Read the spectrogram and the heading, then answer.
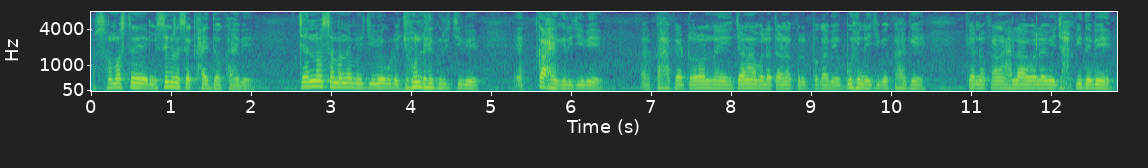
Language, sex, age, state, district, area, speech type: Odia, male, 45-60, Odisha, Subarnapur, urban, spontaneous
